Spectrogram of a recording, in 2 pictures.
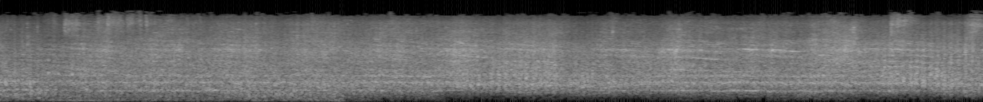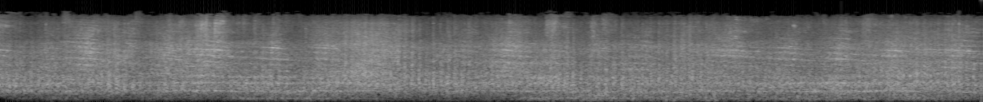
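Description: Norfolk Southern double-stack intermodal freight train passing close by. A diesel locomotive's deep rumble fades out about five seconds in, then the autorack and container cars roll past with steady wheel-on-rail noise and repeated clickety-clack of wheels over rail joints.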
